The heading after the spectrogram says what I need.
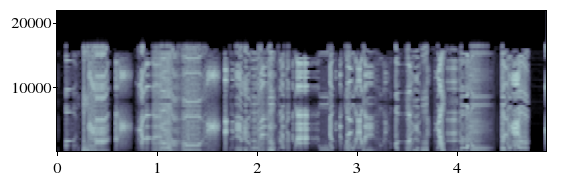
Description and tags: MIXED NUMBERS. one of a series of samples of a circuit bent Speak N Spell.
